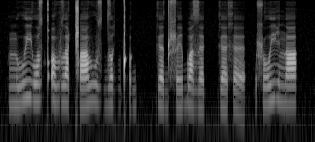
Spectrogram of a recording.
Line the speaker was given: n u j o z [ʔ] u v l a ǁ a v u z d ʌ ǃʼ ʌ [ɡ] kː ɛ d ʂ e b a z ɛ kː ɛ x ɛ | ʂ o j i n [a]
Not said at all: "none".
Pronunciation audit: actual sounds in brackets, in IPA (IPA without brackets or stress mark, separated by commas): qʼ, ɡ, a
